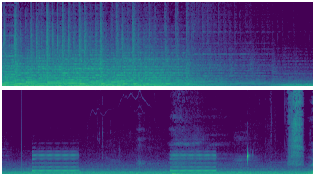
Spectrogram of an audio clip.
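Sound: phone ringing unanswered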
